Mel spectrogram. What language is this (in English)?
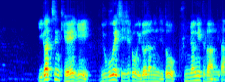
Korean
